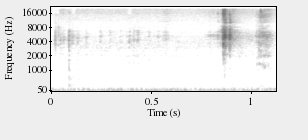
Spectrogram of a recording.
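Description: Scissors snip around small cured UV resin pieces in a quiet room, giving two or three brief, faint crisp cuts.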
